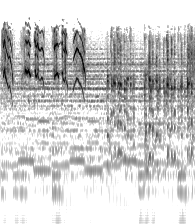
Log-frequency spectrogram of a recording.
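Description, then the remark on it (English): A sparrow chirps: several quick, squeaky high-pitched chirps, then a busier flurry of chattering chirps, over a steady low background hum. “But then all of a sudden, here comes the sparrow with the bad news.”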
